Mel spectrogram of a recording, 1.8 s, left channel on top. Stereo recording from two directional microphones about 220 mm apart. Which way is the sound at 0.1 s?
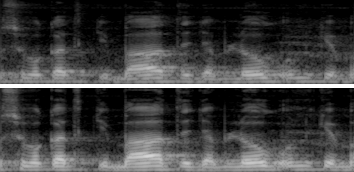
50° right (ahead or behind).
